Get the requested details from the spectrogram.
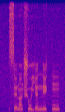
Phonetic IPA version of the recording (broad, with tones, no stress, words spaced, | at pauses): sɛ˨ɾã˨˦ ʃo˦jɛ˧ne˦kũ˦˨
